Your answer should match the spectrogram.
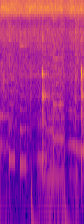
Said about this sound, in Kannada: ಎಲ್ಲದನ್ನು ನೀಟಾಗಿ ಫ್ರೈ ಮಾಡ್ಕೊಳ್ಳಿ.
